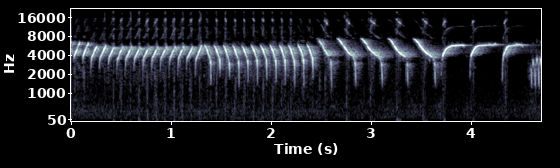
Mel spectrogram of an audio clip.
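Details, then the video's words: Song of a painted Belgian canary. A very rapid high trill slows into a series of separate downward-sweeping notes, then ends with whistled rising slurs, loud and clean. "Melodia do canário belga pintado/melody of the painted Belgian canary."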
